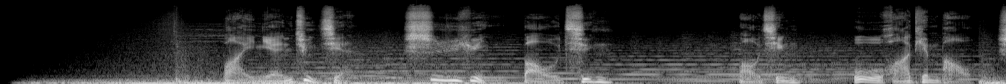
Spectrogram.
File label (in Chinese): 男 宣传 抑扬顿挫; 天府之县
